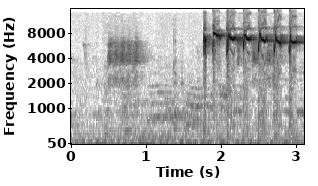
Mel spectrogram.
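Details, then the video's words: Orange-headed thrush (kemade), 'bunga api kecil' song style: after soft rustling and a faint buzzy note, a run of six piercing, high whistled slurs starts, evenly spaced roughly every two-fifths of a second. "Kemade Bunga Api Kecil'' Suara Gacor!!!"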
